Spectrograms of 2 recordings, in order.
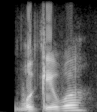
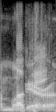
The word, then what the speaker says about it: Mogera: But foolishly, I ignored it and proceeded to fight Mugiwa? Is that how you say it? Yeah, Mogera.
